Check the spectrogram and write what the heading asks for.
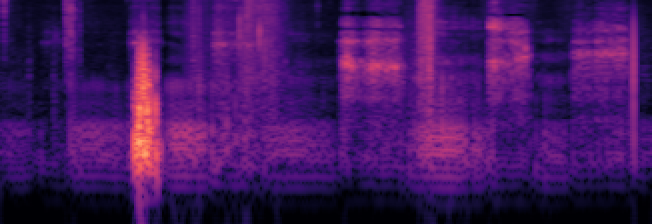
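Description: A cat purrs in a room in a steady, rumbling rhythm, the low vibrating drone rising and falling with each breath, with one brief louder burst near the start.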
